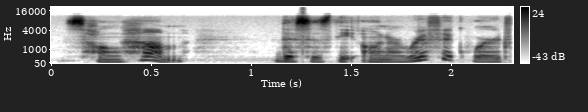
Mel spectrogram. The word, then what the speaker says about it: 성함: For formal situations, we use a completely different word for name, 성함, pronounced 성함.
